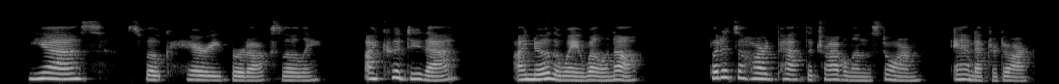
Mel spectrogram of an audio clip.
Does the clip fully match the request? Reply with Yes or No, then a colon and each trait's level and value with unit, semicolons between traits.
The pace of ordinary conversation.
Yes: average, 160 wpm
